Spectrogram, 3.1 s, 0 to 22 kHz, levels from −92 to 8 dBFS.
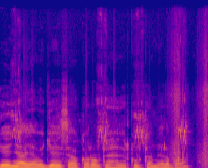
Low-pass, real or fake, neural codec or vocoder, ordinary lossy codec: none; real; none; none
